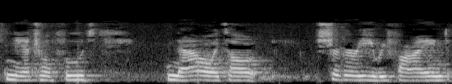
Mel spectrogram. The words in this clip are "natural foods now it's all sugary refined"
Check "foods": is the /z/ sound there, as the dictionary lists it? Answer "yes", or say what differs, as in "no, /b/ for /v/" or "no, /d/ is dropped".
no, /z/ is dropped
